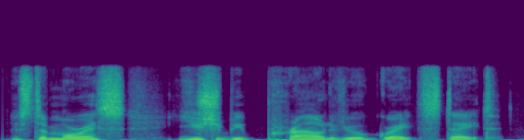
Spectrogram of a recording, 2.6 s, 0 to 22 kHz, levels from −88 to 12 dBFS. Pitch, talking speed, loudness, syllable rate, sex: 135 Hz, 230 wpm, -17 LUFS, 5.4 syllables/s, male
